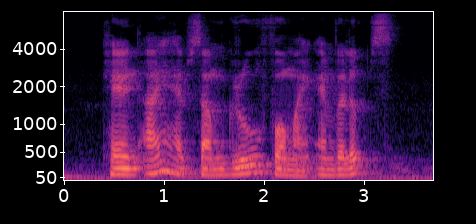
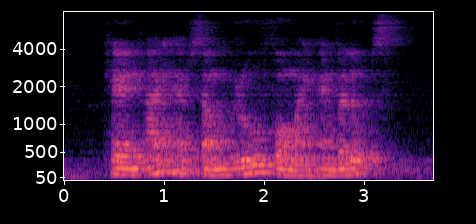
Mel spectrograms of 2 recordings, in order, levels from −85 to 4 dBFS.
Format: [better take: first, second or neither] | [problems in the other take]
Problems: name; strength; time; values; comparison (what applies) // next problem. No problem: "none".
first | room echo; dies away in 0.9 s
